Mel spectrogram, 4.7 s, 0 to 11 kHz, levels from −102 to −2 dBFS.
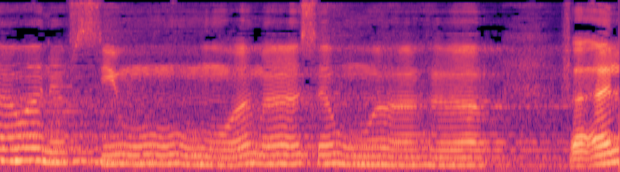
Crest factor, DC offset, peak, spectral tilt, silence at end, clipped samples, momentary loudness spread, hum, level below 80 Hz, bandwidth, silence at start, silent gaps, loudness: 20 dB; 0.1%; -2 dBFS; -4.5 dB/octave; 0 s; under 0.1%; 5 LU; none; -52 dBFS; 11 kHz; 0 s; none; -23 LUFS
